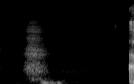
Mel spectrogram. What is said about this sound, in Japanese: ごめんなさい。今になってゲップが、出る。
